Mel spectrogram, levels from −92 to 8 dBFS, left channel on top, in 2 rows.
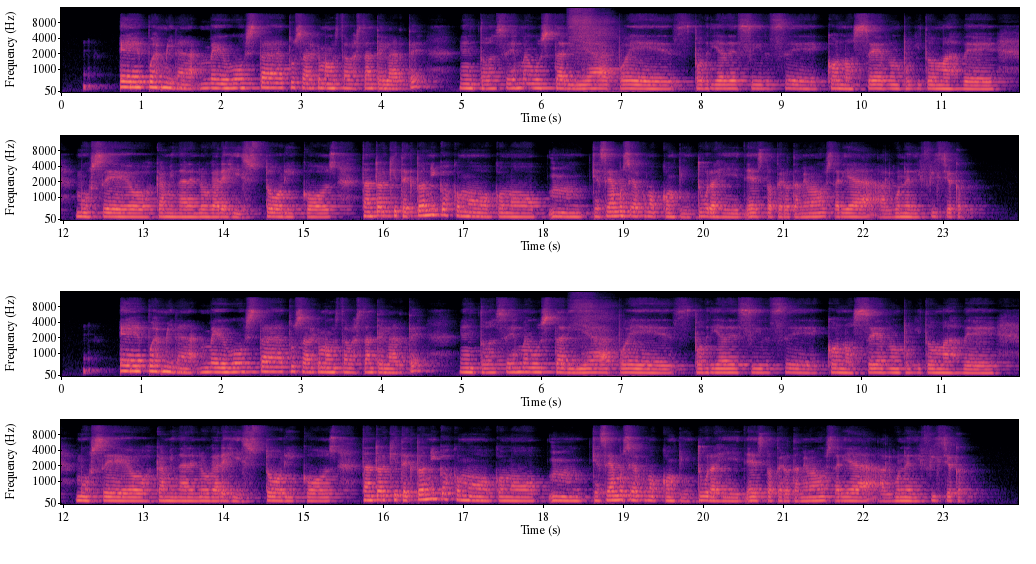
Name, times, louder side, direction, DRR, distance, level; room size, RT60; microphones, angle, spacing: voice 1, 0.7-23.2, equal, 5° left, 2 dB, 0.4 m, -26 dB
sound 1, 6.3-7.3, left 6 dB, 60° left, 0.8 m, -41 dB
7.6 x 5.1 x 2.6 m, 0.78 s
head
